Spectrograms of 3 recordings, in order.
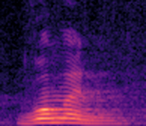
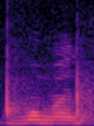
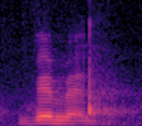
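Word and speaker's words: women: वुमन, मैन आदमी, वुमन औरत. अगर आप इसको प्लूरल करते हैं तो इसमें भी क्या चेंज होगा? सिर्फ ये विमेन. लेकिन आप इसको प्रोनाउंस वुमेन नहीं करेंगे, विमेन. विमेन, विमेन.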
